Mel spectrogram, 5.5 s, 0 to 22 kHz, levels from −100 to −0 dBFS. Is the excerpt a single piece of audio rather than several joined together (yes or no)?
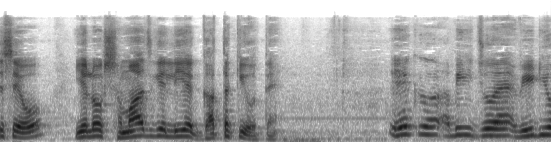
yes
